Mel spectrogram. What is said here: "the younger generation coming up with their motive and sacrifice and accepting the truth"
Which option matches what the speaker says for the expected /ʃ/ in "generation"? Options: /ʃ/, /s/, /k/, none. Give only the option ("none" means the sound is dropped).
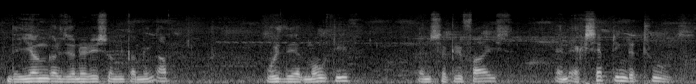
/s/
